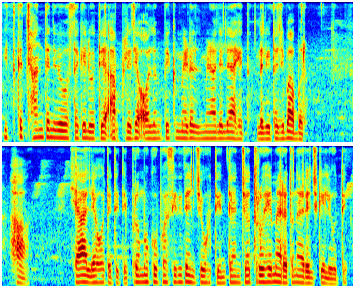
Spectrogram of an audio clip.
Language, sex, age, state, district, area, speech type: Marathi, male, 18-30, Maharashtra, Sangli, urban, spontaneous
